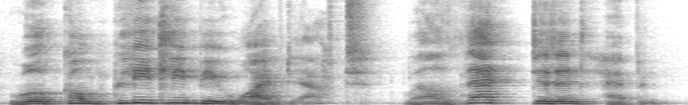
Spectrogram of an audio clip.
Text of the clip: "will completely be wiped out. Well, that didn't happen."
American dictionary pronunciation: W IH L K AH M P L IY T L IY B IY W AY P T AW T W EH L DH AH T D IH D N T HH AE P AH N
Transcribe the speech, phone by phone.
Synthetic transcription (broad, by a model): W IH L K AH M P L IY T L IY B IY W AY P T AW T W EH L DH AH T D IH D N T HH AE P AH N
